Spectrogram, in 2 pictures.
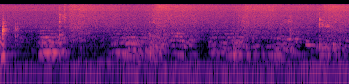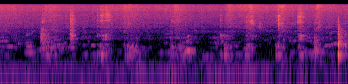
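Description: Fried soybean chunks are stirred and scooped from a sizzling pan, with steady frying hiss under repeated scraping and clattering strokes of a spatula, close and moderately loud.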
